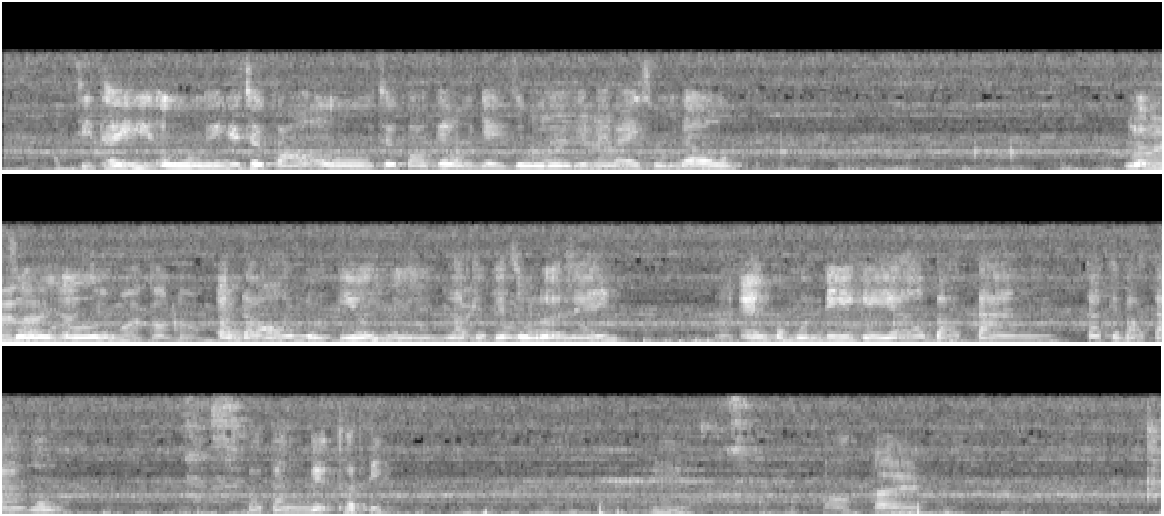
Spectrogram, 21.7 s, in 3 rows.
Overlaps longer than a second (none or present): present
